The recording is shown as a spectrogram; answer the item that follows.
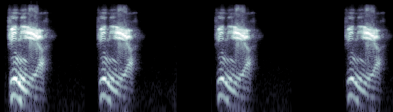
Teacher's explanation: Anterior cerrada, no labializada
